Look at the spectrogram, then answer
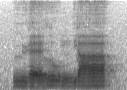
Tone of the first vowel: low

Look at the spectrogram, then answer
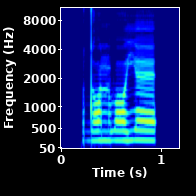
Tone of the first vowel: high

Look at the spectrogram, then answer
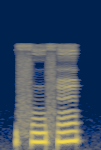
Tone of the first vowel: low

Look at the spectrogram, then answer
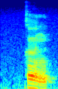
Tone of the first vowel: low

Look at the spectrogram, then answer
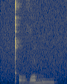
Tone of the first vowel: low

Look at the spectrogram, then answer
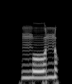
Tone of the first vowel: rising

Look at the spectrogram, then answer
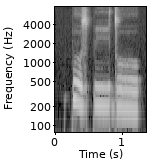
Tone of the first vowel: falling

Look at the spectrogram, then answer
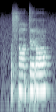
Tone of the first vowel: low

